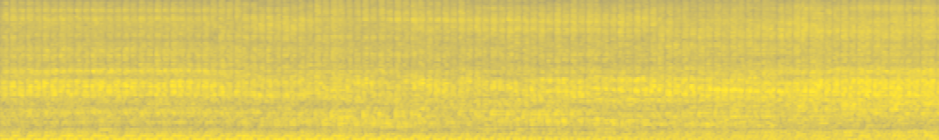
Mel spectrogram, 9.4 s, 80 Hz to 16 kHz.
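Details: 2004 Dodge Ram 5.9 Cummins diesel, just started, not warmed up: hard rattly clatter, about three knocks a second, over a deep diesel rumble at cold idle. Owner suspects bad injectors; knock.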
